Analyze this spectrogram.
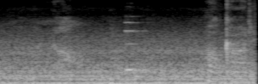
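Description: An elevator button beeps when pressed.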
